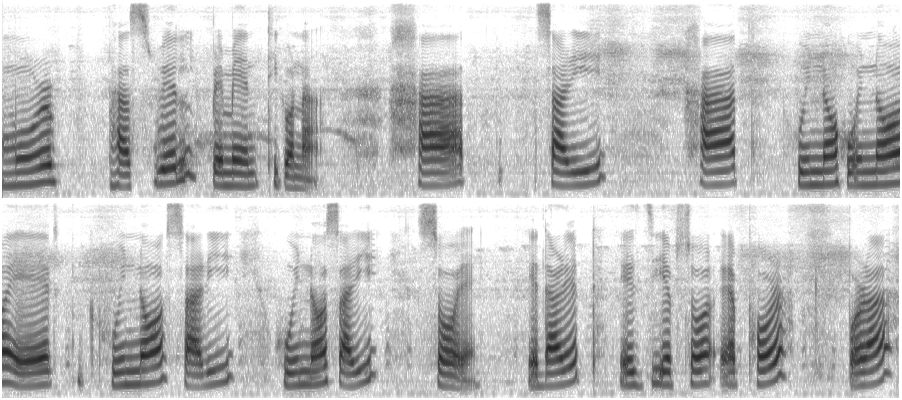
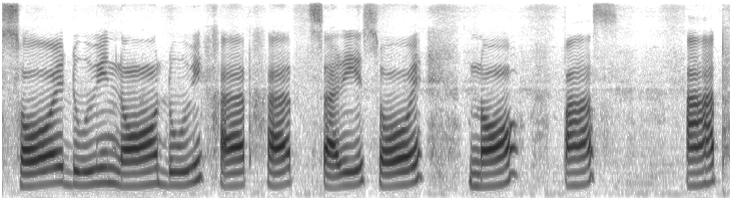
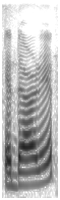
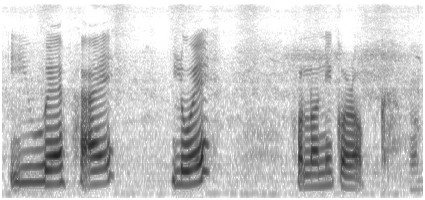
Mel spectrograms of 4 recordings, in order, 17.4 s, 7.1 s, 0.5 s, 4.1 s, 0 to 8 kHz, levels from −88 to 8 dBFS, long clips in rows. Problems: constant background noise, background conversations at intervals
